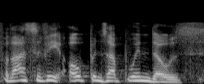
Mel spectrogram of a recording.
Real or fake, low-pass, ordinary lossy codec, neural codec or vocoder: real; 7.2 kHz; AAC, 48 kbps; none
